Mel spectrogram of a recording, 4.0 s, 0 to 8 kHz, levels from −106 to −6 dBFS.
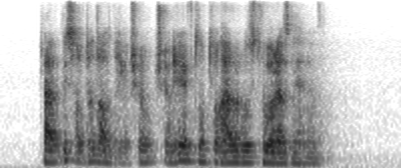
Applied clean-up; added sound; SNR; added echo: neural mask model DeepFilterNet 3.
